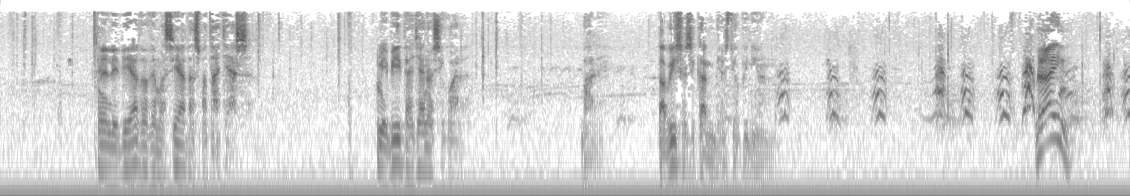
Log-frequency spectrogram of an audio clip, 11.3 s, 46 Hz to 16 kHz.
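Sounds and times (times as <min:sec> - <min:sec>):
speech: 0:01.0 - 0:02.8, 0:03.8 - 0:04.9, 0:06.6 - 0:08.0, 0:10.4 - 0:10.8
dog barking: 0:07.8 - 0:11.2.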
